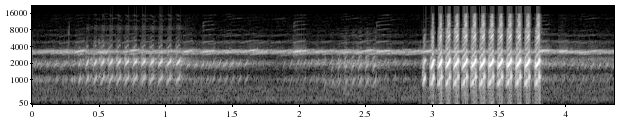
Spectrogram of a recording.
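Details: Grey treefrog recorded 23 May 2012 in Eastham, Massachusetts: distant frogs trill softly, then a nearby one delivers a loud rapid rattling trill near the end, over a continuous high thin tone.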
